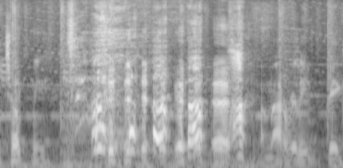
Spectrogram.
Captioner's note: laughs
